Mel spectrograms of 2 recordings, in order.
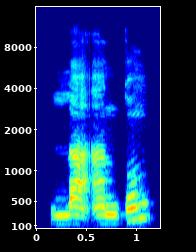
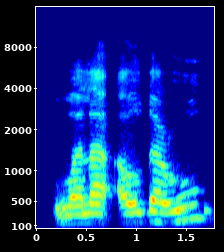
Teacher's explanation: یہاں پہ ہم نے مد جائز نہیں کرنی بلکہ اس کو بغیر الف کے پڑھنا ہے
